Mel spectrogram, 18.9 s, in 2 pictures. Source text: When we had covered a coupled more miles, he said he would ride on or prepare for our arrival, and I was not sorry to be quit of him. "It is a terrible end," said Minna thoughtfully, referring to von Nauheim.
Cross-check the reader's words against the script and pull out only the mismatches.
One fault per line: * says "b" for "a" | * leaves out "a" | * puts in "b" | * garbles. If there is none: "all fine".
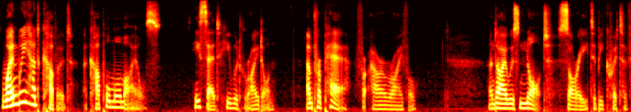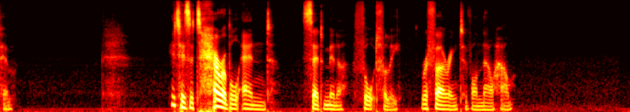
* says "couple" for "coupled"
* says "and" for "or"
